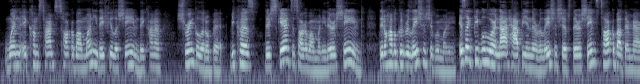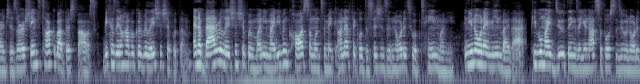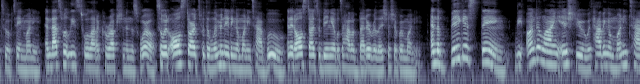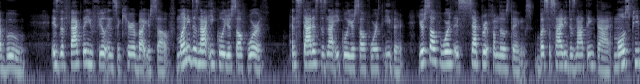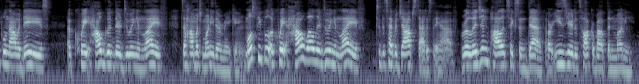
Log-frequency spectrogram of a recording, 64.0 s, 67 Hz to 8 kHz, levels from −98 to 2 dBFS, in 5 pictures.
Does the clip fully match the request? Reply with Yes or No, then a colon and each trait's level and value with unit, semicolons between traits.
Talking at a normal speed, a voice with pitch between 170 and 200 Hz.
No: fast, 225 wpm; medium, 185 Hz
